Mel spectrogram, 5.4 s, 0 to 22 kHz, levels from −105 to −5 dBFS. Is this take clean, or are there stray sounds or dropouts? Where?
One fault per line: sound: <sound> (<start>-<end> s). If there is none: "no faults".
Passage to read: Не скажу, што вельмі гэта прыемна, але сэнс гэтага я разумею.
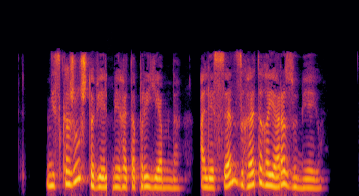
sound: dropout (1.6-1.7 s)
